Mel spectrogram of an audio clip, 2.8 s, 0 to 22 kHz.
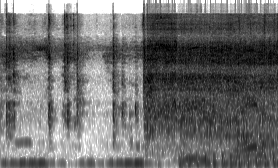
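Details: Honda Wave 100 after recent top overhaul, with knocking traced to a loose 17 mm magneto nut and tensioner replaced: after the fix the engine starts after handling noise and settles into a steady, even beat with no clatter or knock.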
